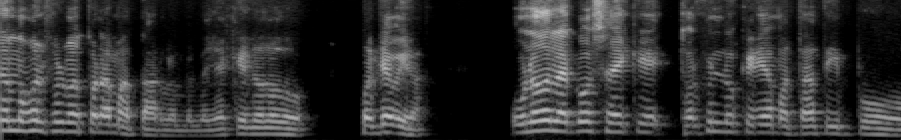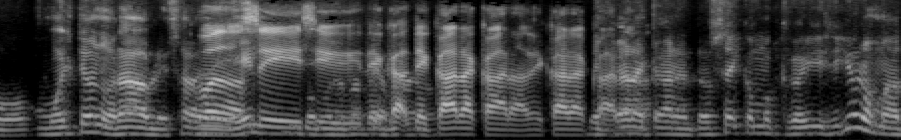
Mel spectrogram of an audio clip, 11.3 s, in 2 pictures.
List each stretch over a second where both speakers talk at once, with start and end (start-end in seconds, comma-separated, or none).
6.8-8.4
